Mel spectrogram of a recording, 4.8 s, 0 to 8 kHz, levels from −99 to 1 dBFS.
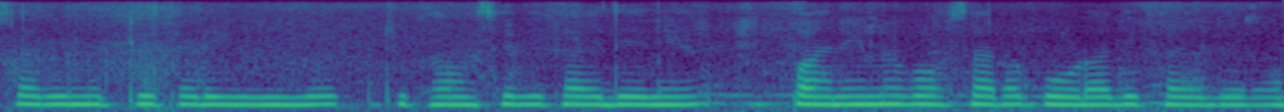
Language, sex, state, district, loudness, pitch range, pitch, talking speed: Hindi, female, Rajasthan, Churu, -35 LUFS, 205-215 Hz, 215 Hz, 250 wpm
